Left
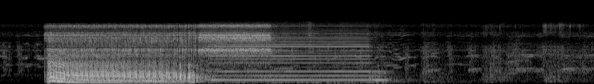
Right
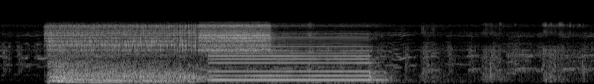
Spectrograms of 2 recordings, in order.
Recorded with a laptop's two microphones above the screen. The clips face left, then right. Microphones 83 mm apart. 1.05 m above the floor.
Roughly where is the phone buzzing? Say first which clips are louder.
Right 2 dB; right.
